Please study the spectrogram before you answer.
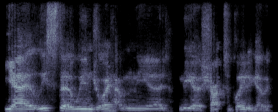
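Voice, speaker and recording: A man's voice: mid-range voice, fairly even intonation, normal speed, bright, forceful tone, low-quality recording. A young man chatting casually as a guest, laid-back and rambling, with lots of fillers. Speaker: guest DJ and producer. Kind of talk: casual chat.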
